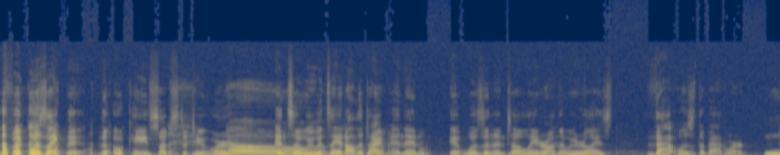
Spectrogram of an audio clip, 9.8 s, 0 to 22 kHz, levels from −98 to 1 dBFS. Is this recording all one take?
yes; 0 cuts

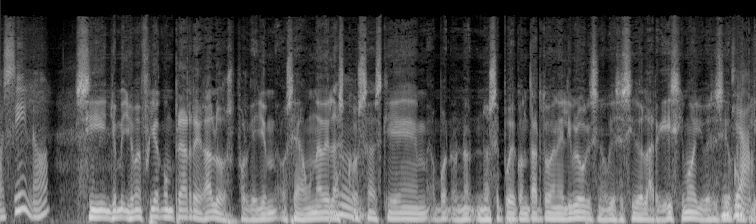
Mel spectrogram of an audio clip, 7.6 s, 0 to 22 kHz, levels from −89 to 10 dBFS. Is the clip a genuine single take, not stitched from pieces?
yes; 0 cuts

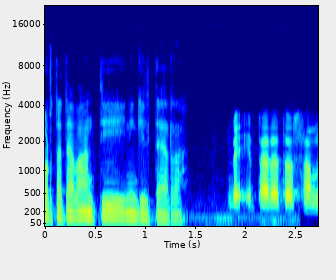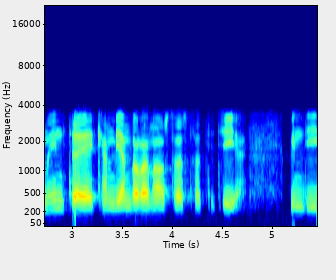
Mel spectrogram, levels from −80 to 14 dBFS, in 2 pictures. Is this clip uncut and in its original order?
yes; 0 cuts

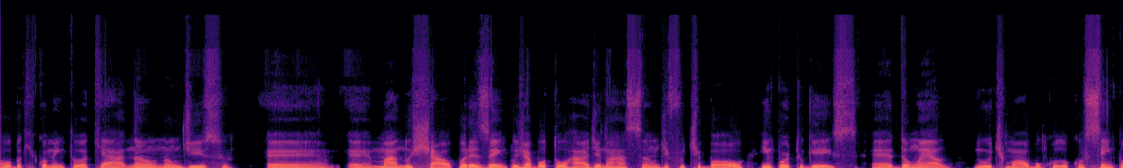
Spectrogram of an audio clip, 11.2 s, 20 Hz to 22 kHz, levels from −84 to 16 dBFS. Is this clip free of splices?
no; 3 cuts; at 3.4 s, 7.5 s, 8.6 s

